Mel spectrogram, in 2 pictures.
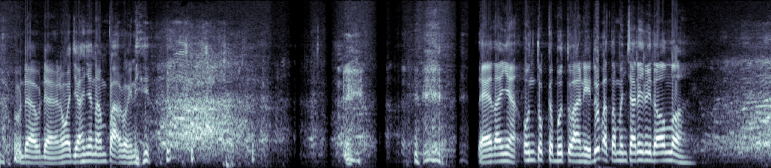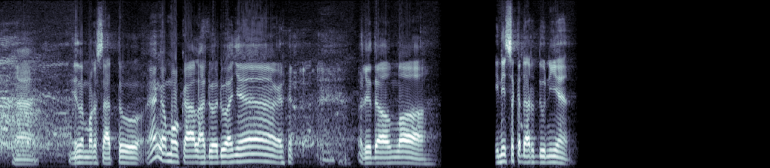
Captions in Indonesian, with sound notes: Udah, udah. Wajahnya nampak kok. Ini [tertawa] saya tanya untuk kebutuhan hidup atau mencari rida Allah? Allah. Nah, ini nomor satu. Ya, enggak mau kalah dua-duanya. Rida Allah. Ini sekedar dunia.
